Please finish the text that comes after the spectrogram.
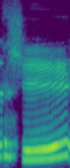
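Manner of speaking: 十 said with rising second tone. Mandarin tone practice, the word modeled: rising second tone on 十. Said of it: "You raise your head when you pronounce second tone".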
